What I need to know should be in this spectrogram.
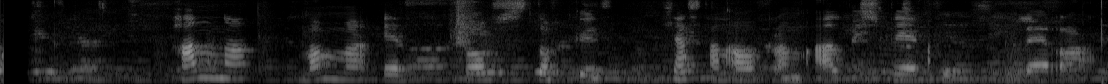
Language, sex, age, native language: Icelandic, female, 12, Icelandic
